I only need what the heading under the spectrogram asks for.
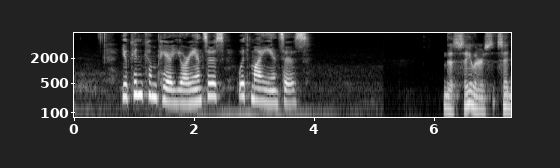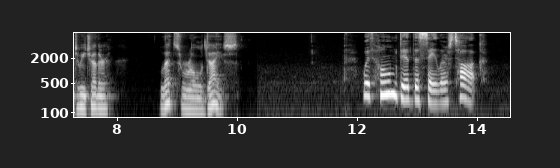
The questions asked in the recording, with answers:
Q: With whom did the sailors talk?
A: The sailors talked to each other.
